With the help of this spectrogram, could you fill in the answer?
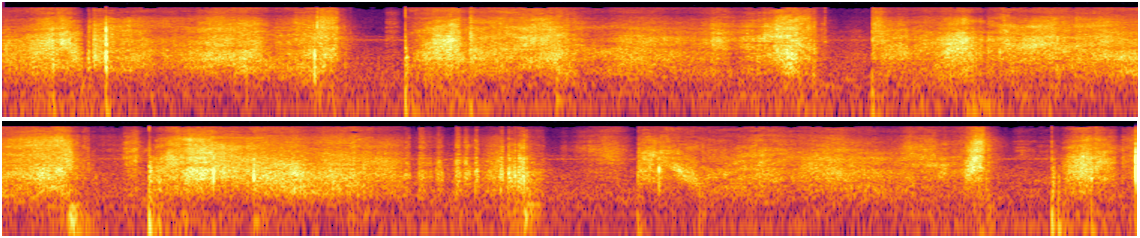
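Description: A single white sheet of printer paper is held in the hand while fingertips scratch and rub across it. The result is a continuous dry, rasping rustle with bright hiss and little low end, swelling and fading in uneven strokes with a few sharp clicks along the way.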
